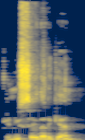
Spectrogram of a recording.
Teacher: Tono subiendo al final de la pregunta.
